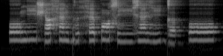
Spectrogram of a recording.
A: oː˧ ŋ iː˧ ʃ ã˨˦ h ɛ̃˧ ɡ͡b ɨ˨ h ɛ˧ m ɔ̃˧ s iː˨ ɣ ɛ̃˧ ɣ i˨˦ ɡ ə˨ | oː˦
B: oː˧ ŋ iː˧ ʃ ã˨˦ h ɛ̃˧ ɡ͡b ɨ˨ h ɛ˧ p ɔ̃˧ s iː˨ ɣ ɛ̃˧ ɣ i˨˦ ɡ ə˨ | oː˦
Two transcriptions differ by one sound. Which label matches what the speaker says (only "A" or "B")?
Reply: B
